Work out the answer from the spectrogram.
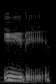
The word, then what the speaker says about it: Edie: Now, there is a potential, back in the 50s, there was a name, Edie, and that was pronounced Edie.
